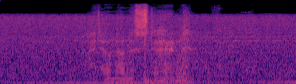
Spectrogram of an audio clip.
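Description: A middle-aged woman speaks in a puzzled, questioning voice.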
